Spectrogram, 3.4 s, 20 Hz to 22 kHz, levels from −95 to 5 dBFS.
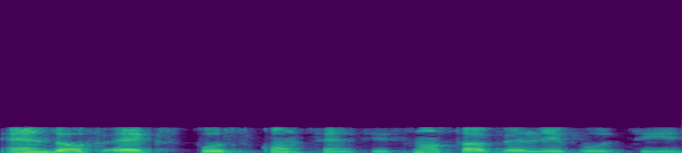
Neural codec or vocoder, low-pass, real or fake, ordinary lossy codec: none; 3.6 kHz; real; none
